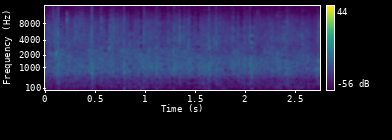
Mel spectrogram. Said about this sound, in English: And applause for everybody.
